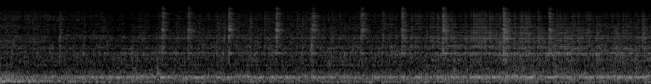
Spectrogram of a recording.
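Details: Primus Classic Trail Stove model 2243, gas cylinder, turned down to low after a boil test: steady soft hissing roar with no sputter or flutter; even, healthy burner flame.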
